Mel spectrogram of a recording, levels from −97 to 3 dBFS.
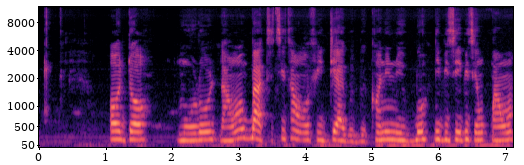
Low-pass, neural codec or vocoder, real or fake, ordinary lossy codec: none; none; real; none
